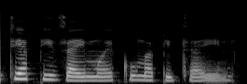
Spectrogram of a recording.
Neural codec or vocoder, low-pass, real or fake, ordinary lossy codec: none; 10.8 kHz; real; none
